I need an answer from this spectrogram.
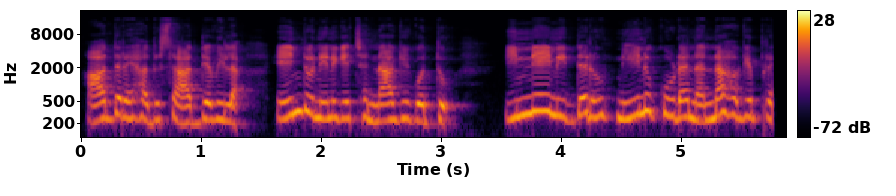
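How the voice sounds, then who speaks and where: A woman's voice: on the high side, moderate pace, natural voice. A woman voicing the vengeful ghost of a murdered young woman, mocking her victim in a horror story. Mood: taunting. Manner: taunting, mocking.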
